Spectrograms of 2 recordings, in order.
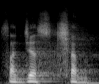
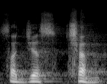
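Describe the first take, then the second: Both takes have the same delivery.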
